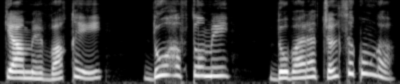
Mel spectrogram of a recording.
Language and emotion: Urdu, surprised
